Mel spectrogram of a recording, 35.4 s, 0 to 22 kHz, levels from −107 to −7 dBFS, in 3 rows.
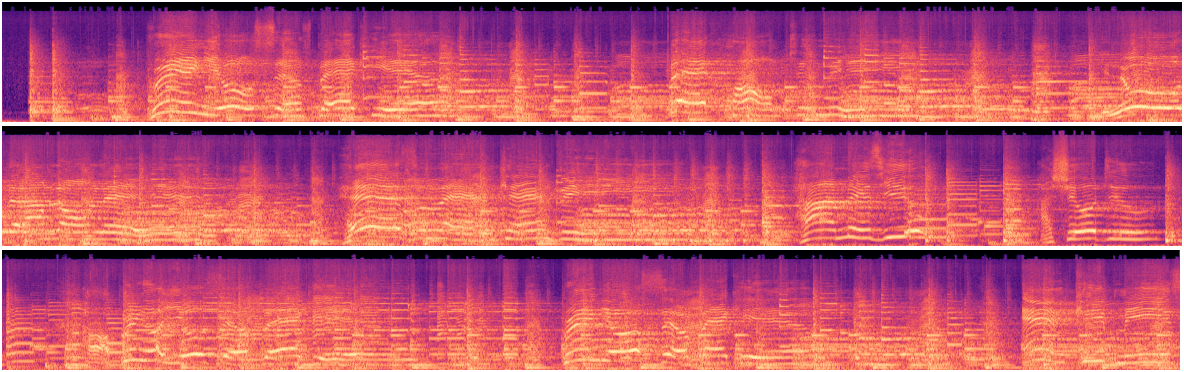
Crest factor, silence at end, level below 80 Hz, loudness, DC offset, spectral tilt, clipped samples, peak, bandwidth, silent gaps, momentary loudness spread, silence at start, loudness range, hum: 14 dB; 0 s; -32 dBFS; -15 LUFS; under 0.1%; -4.5 dB/octave; under 0.1%; -2 dBFS; 17.5 kHz; none; 8 LU; 0 s; 3 LU; none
